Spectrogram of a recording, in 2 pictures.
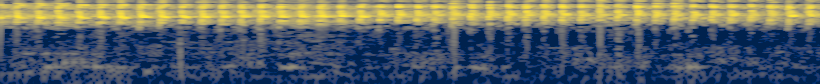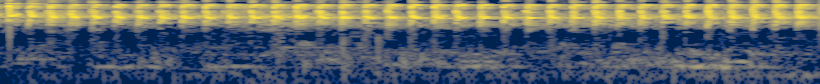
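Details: Long continuous lovebird ngekek, a high, rasping stream of quick, evenly pulsed notes running for over eight seconds, steady and unbroken.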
